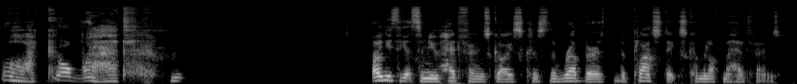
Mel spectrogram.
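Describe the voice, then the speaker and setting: A man's voice: a little high, moderate pace, pauses often, darkish tone, breathy edge, no echo. Rambling British man chatting on stream. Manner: rambling, chatty, reads viewer comments and names aloud. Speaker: livestreamer. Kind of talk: casual livestream chat while playing a game.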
